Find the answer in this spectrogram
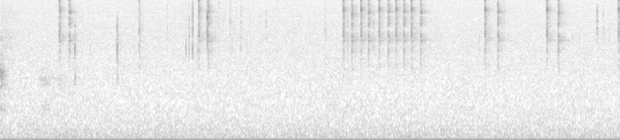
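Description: Faint clicks from a computer mouse and keyboard being worked, scattered singly with a quick run of them about three and a half seconds in, over a low steady electrical hum.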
